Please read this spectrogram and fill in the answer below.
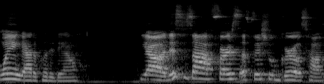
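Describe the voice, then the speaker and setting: A woman talking very fast, with ordinary pitch variation, over noticeable background noise. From Chicago, south side. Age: 20s. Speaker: lifestyle vlogger. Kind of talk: casual chat.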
